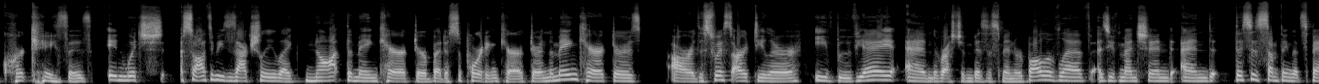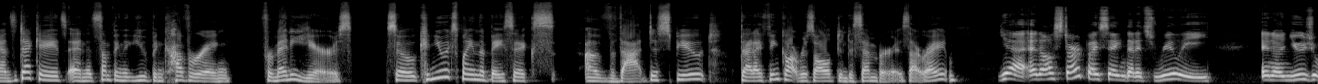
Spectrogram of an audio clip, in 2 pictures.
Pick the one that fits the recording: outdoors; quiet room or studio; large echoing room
quiet room or studio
